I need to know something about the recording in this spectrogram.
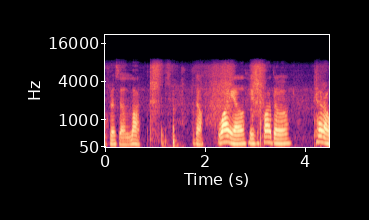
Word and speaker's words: Lot: 롯 이렇게 하는데 요거는 자모자 되면 오는 아 소리가 납니다. 발음상으로. 그래서 lot.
